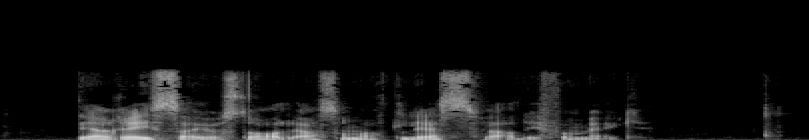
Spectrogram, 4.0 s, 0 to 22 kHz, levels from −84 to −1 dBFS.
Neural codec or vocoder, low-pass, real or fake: none; 10.8 kHz; real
